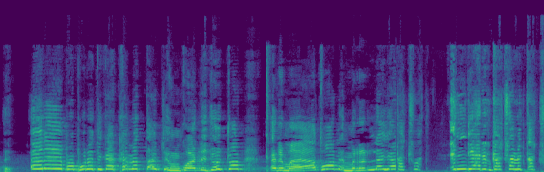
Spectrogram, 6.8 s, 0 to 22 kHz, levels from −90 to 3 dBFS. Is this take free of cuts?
no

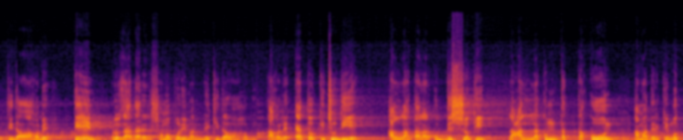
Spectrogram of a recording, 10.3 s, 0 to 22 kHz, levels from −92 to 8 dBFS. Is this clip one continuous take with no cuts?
no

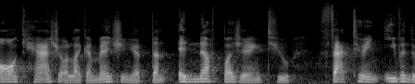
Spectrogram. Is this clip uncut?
yes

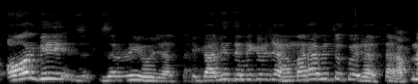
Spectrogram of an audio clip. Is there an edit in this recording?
yes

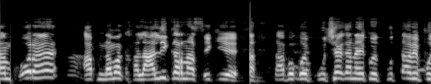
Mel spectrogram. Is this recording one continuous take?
no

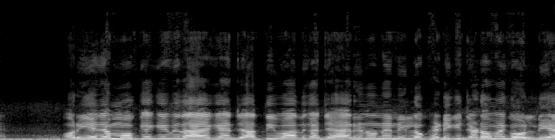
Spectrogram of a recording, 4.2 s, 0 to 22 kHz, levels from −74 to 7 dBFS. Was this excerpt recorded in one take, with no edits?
yes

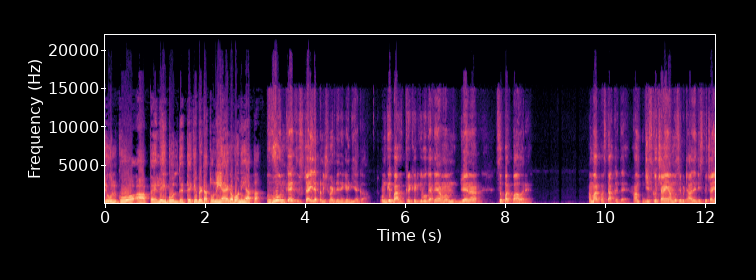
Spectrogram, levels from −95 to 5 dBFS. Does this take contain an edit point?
yes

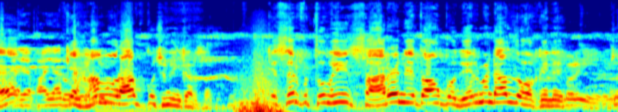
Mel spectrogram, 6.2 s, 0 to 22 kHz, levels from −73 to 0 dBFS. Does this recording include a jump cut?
yes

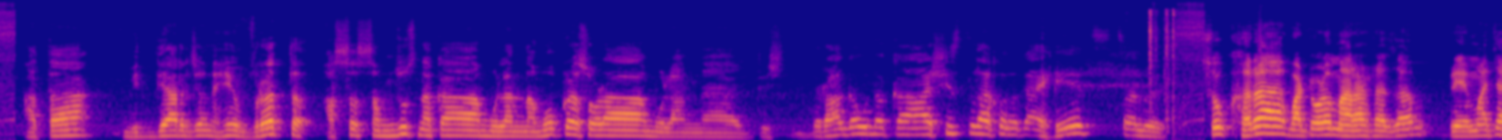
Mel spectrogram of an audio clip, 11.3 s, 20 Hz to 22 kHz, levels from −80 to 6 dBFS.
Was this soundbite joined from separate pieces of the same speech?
yes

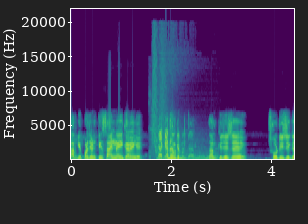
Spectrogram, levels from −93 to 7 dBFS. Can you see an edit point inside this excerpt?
yes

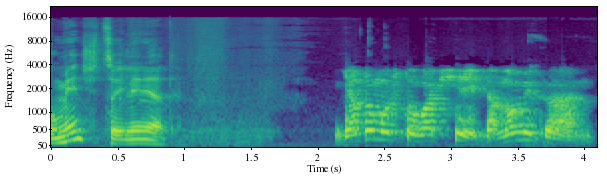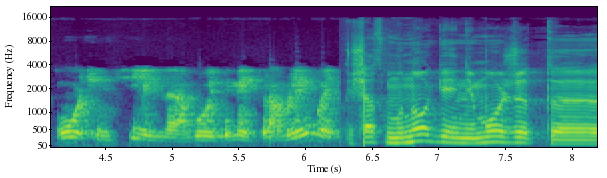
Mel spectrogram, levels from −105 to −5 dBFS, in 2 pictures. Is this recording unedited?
no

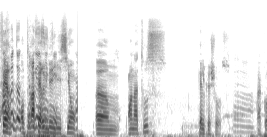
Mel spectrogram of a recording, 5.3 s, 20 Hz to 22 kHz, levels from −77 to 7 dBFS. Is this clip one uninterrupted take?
no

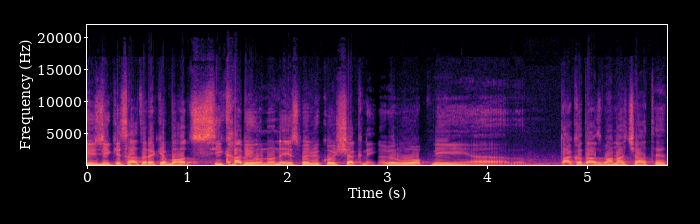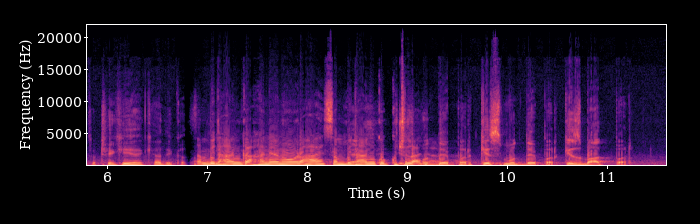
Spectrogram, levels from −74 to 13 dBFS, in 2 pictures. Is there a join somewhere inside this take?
yes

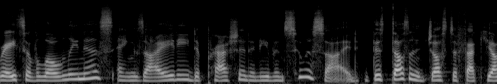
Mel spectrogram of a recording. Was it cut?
yes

